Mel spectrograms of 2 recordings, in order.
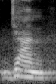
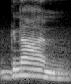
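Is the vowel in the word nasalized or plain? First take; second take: plain; nasalized. First: It begins with a plain j and has no nasalization. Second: It begins with a cluster and has a nasalized vowel. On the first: This is how Hindi speakers say it. "Hindi ભાષીઓ ... જ કહે છે ... અનુનાસિકતા નથી જાળવતા" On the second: This is how Gujarati speakers say it. "આપણે જ વત્તા ય વત્તા અ જ ખોડો વત્તા ય ખોડો વત્તા અ બરાબર જ્ઞ બોલીએ છીએ"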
